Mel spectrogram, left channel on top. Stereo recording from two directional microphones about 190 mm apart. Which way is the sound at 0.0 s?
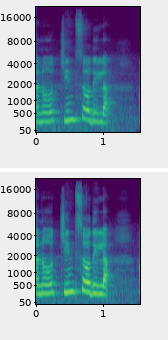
25° right (ahead or behind).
